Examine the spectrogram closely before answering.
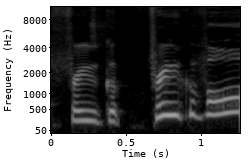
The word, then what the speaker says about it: frugivore: Well, you've got such an amazing story, and we're going to be talking about what it means to be a frugivore. Am I pronouncing that right?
